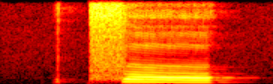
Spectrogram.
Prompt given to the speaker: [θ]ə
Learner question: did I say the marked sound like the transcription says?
no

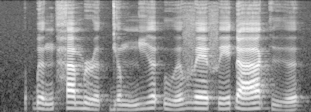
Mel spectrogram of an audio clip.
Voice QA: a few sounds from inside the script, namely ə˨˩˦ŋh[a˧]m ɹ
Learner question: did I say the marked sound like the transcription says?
yes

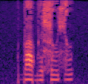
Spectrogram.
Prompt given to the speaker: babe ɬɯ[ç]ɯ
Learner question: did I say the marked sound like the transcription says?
yes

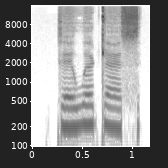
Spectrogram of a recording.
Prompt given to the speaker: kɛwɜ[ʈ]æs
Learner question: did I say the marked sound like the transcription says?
yes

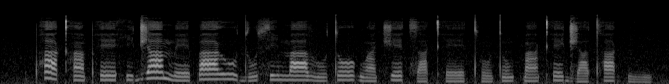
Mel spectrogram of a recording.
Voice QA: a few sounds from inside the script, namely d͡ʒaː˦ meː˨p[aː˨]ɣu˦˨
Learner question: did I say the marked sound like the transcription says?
no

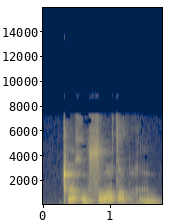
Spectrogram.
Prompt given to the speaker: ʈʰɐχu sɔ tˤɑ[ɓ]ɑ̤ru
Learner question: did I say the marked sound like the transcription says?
no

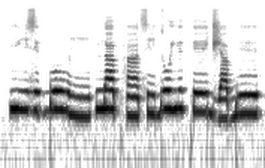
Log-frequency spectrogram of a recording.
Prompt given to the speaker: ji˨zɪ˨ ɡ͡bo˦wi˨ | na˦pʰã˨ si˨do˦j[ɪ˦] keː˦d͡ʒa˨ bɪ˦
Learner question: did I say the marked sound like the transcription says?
yes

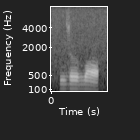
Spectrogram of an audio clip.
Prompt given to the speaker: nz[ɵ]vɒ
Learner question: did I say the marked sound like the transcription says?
yes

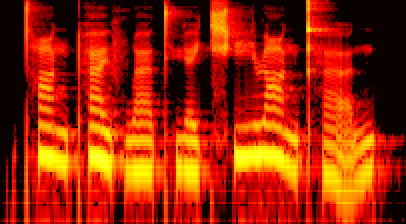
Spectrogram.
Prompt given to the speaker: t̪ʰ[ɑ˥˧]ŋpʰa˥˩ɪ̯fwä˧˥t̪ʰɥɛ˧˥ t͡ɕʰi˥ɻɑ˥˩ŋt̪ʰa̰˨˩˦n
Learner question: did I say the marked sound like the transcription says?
yes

